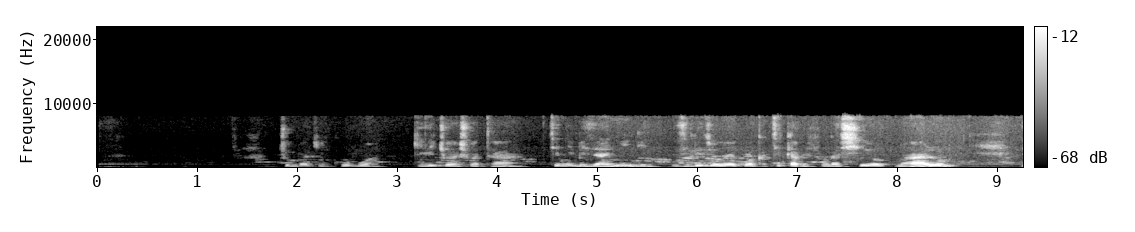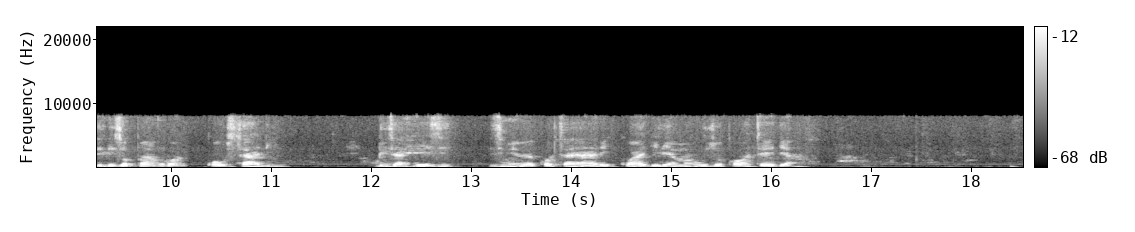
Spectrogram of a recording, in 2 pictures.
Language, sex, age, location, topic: Swahili, male, 18-24, Dar es Salaam, finance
